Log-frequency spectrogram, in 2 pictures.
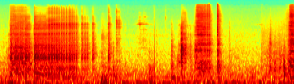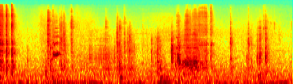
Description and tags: Es el sonar de una puerta vieja cuando se abre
